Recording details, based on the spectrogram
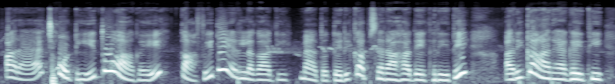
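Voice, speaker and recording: A woman's voice: high-pitched, very animated, a little slow, slight background noise. A woman voicing a fond, scolding, matchmaking elder sister bird in a cartoon story, with a homely, bossy, nagging manner. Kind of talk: animated cartoon story dialogue.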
